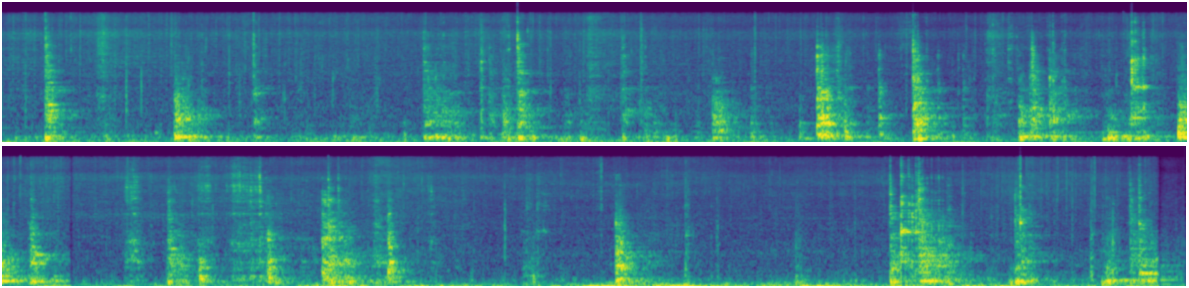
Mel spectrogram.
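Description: Food frying and sizzling in a pan while it is stirred, with irregular scraping and clinking strokes, about one or two a second, over a steady sizzle.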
